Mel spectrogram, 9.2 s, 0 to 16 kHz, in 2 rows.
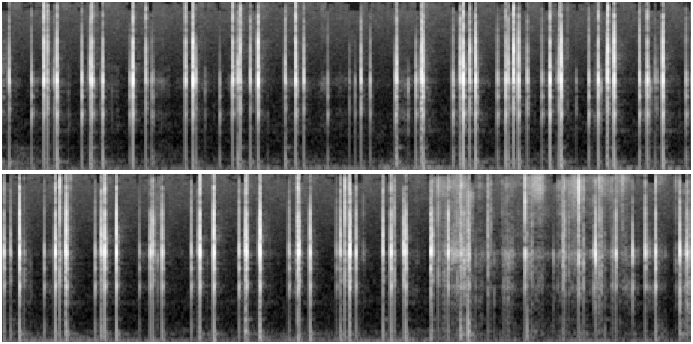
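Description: Long purple nails tap and scratch the two silver metal mic capsules on a plastic-bodied Tascam DR-05 handheld recorder. A rapid, irregular run of dry, bright clicks and scratchy ticks, each with a faint tinny ring near 2.7 kHz, sounds close up over a quiet background with almost no low end.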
